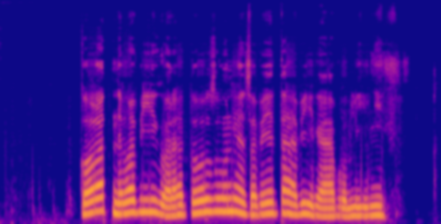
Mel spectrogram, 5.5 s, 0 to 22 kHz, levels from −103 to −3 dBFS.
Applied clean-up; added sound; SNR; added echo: neural mask model DeepFilterNet 3.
